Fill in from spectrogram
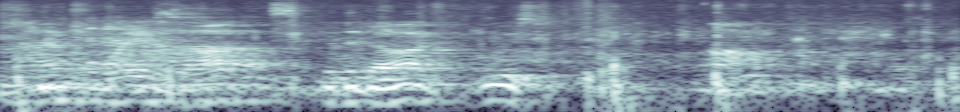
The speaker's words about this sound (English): Good girl. Stay. Good dog. Good girl. Be still. Now, I have no idea if this is going to work, since Labrador breathing is probably picked up on this thing as much as anything else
